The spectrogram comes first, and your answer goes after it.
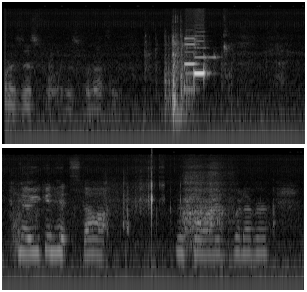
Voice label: you know you want it and sigh; Gardner’s Used Books & Music; Tulsa, Oklahoma; recorder base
